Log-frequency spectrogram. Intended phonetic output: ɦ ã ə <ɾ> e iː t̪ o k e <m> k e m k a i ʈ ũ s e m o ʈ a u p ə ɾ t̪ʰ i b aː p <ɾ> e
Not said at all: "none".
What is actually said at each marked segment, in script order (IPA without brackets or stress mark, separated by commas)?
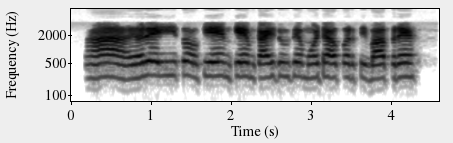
ɾ, m, ɾ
